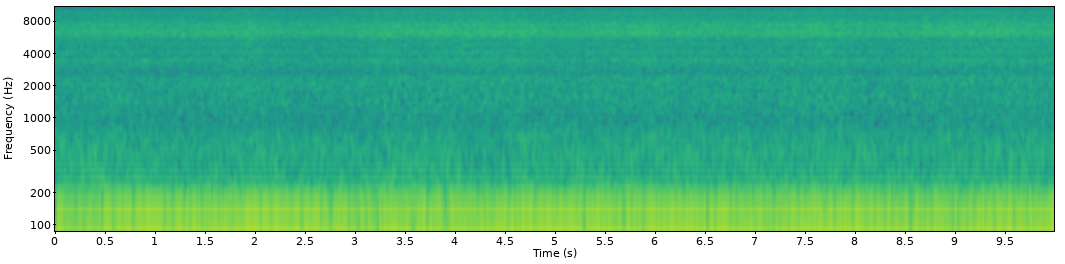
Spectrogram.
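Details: 1979 Corvette L82 V8 after the choke opened, hood down, smoke test found no vacuum leak: deep, lumpy idle with wavering loudness, stumbling. Owner suspects a non-working carburetor idle circuit with the transfer circuit compensating; not confirmed.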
